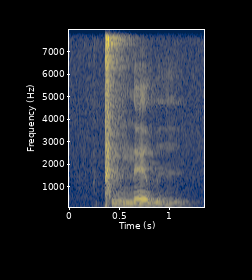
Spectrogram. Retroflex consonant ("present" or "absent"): absent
